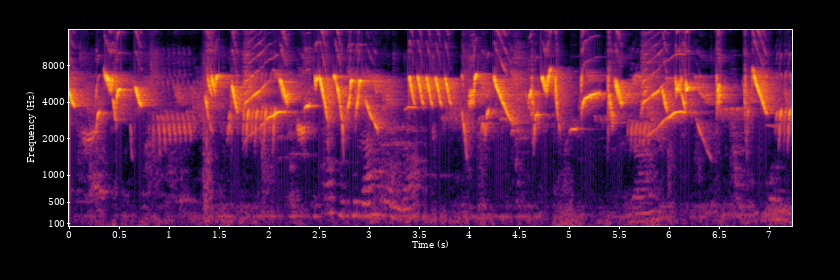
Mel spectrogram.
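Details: Courtship song of a male black-throated canary directed at a female, a continuous rush of high twittering notes, quick trills and upward-sliding whistles, with a faint low hum underneath.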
